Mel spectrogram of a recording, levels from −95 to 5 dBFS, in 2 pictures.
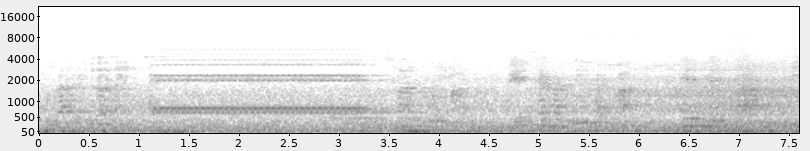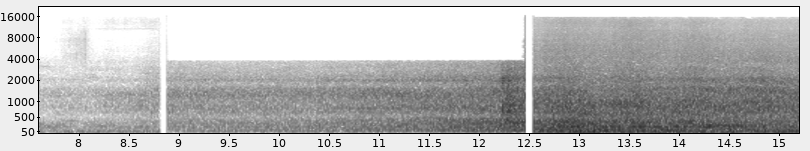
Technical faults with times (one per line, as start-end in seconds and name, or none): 6.26 compressed frames skipped
8.80-12.54 input switched to a poorer device
10.26 compressed frames skipped
11.42 compressed frames skipped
